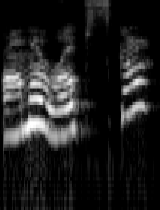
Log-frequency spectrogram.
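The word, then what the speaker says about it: Omorovicza: It's Omarovska, I think is how you pronounce it.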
